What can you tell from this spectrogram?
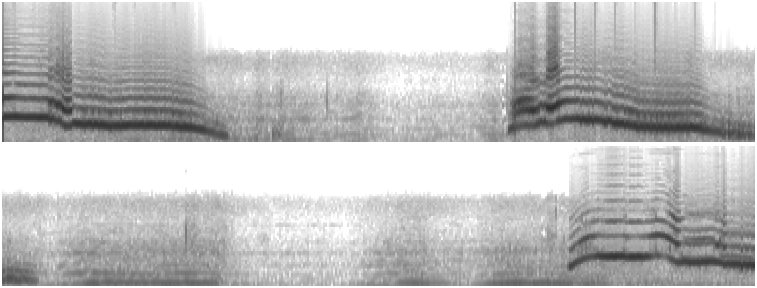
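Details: Tomcat confrontation as a resident cat fends off intruding strays: drawn-out wailing yowls that waver, then slide downward, repeated three times with quieter low growling between them.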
